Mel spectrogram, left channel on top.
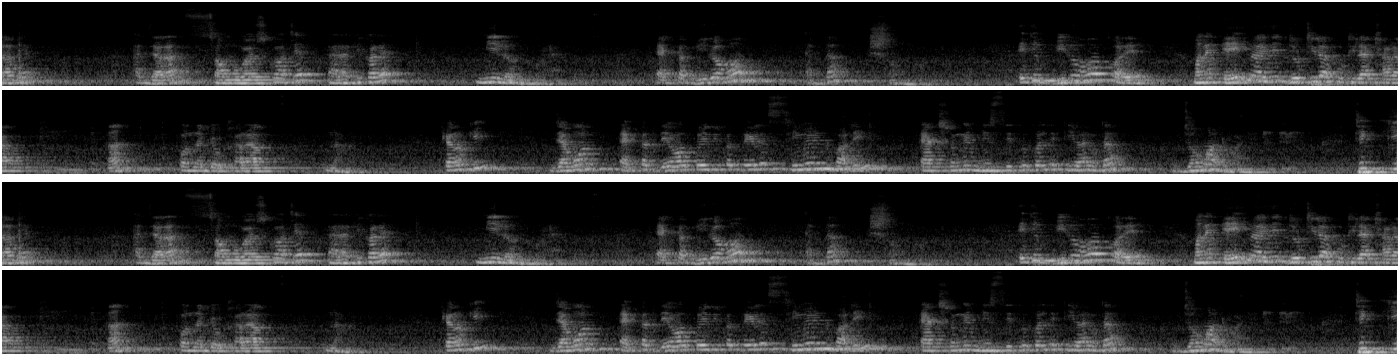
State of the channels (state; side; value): identical; both; correlation 1.00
